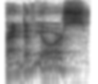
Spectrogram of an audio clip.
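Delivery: put-on high, wry old woman's question; a knowing old shopkeeper probing; curious old shopwoman. Shopwoman asking about Lisa, high and wry.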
